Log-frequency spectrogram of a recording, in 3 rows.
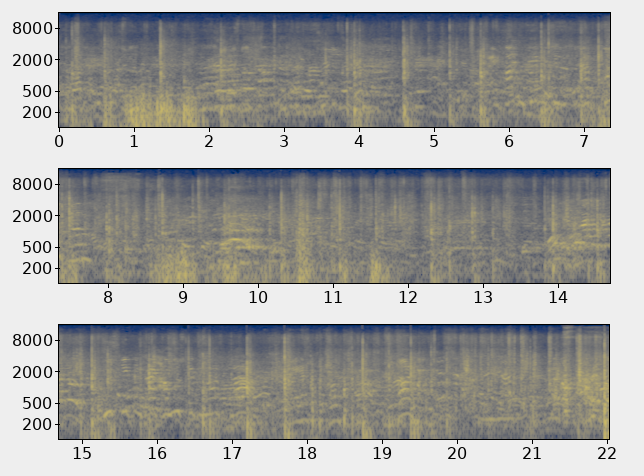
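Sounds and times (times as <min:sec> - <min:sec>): basketball bouncing on pavement: 0:00.1 - 0:01.6, 0:03.8 - 0:05.8, 0:08.6 - 0:13.0, 0:13.8 - 0:19.7.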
